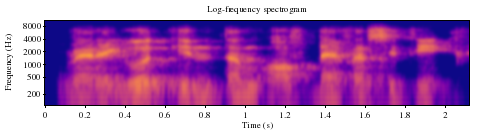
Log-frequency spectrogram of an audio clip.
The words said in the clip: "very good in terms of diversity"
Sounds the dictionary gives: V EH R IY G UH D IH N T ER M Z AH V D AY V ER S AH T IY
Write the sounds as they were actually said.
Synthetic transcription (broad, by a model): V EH R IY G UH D IH N T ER M AH F D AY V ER S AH T IY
